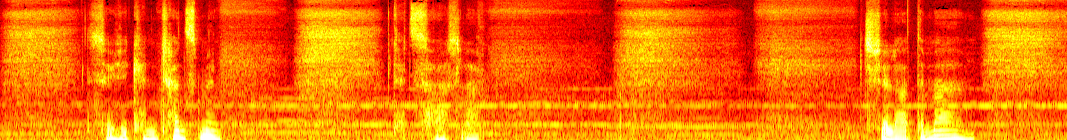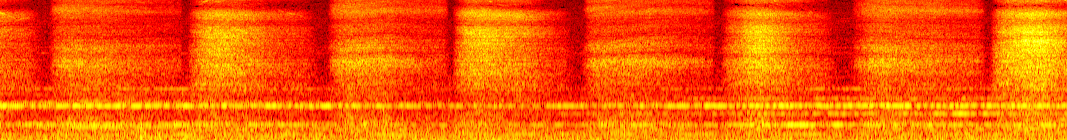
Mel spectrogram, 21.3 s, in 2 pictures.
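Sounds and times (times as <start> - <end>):
deep breathing in during breathwork: 0.0 - 0.9, 2.2 - 4.2, 4.8 - 8.6, 9.8 - 21.3
speech: 1.0 - 2.5, 4.4 - 5.1, 8.8 - 9.9.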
